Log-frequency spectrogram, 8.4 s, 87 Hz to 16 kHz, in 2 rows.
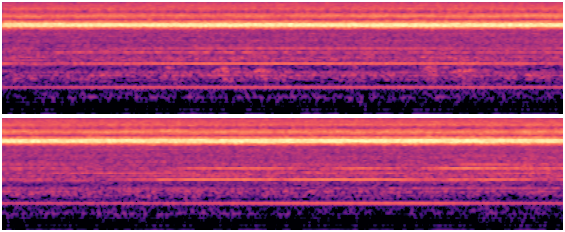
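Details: Kaeser SX 6 Aircenter screw compressor (2009, 5,863 working hours, 270-litre receiver, integrated dryer) starting from 2.3 bar in the receiver. Constant, even whine with steady high tones, no knocks or grinding while building pressure; healthy running.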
